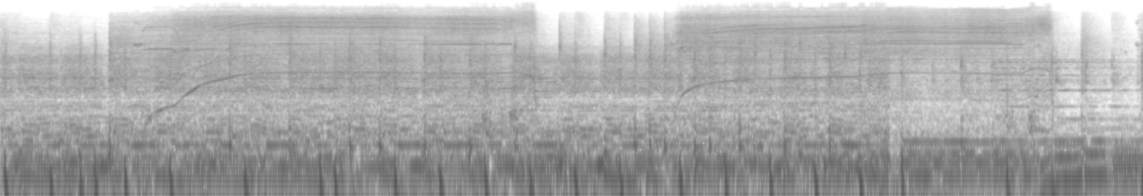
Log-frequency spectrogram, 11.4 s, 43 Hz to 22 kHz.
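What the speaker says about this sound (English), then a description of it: "I have a drill stop I'm using on my drill" Power drill boring pilot holes through a 2015-2023 Ford Mustang trunk lid with a drill stop fitted for a Roush rear spoiler, close and loud with whining bursts and brief pauses between holes.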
